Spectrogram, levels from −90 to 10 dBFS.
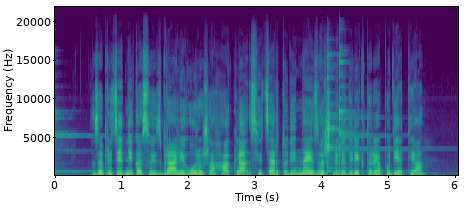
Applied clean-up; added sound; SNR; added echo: none; Doorbell; 19 dB; none.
